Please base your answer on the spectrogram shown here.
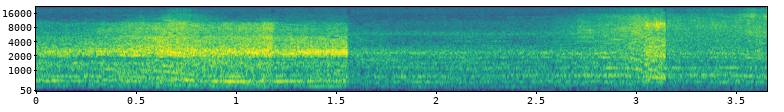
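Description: A Formula race car in F1 22, in a GP2 league race in Portugal, whines past at a distance as a steady, quiet engine drone that dips in level partway through, with no talk.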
